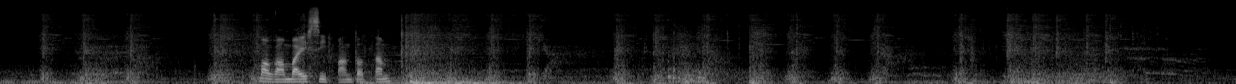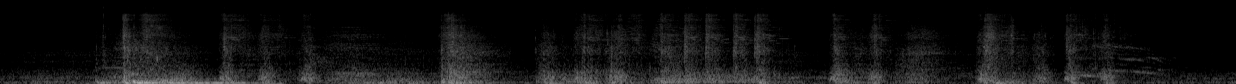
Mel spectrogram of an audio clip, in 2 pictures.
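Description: Game sword strikes and spell effects whoosh and clang.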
